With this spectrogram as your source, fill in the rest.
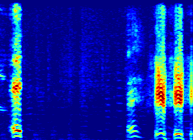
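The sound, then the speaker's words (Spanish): A voice mimics Woody Woodpecker's cackling laugh: one shrill, squawky burst, a pause, then a quick run of three nasal, rising-falling hoots, loud with no other sounds. “No, el albañil no, es un pájaro loco”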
